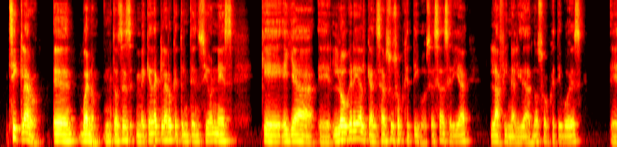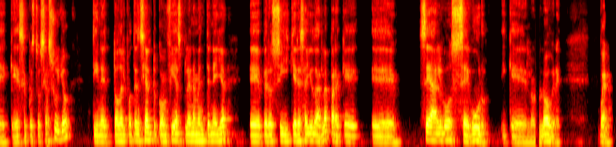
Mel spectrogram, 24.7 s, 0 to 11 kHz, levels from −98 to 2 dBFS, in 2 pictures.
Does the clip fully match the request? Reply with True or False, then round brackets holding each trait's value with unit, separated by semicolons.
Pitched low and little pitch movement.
False (100 Hz; 3.2 semitones)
